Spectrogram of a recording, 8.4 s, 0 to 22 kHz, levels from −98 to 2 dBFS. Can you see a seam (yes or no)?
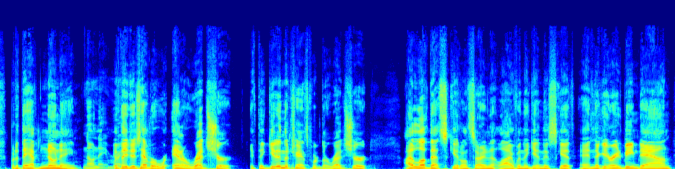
yes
